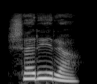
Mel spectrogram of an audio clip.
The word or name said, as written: ಶಾರೀರ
